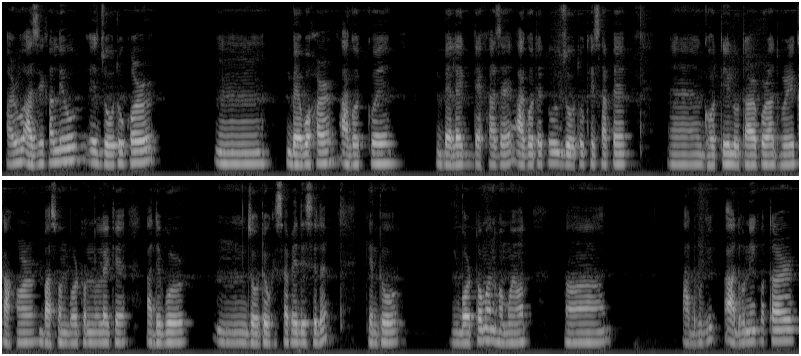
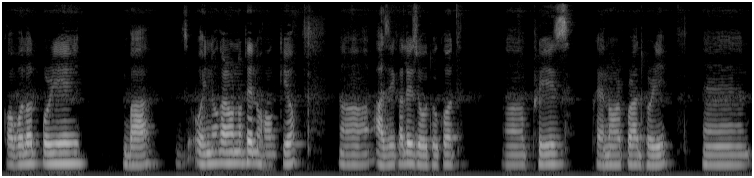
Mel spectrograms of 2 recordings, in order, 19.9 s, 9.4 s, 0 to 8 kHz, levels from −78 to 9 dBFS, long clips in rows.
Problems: none marked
